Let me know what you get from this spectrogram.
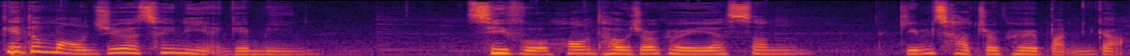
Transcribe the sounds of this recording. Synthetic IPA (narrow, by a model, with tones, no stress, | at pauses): ke˥jt̪ʊ˥k̚mɔː˨˧ŋt͡ʃɔː˨˥kɔː˧t͡sʰɪ˥ŋliː˨˩jɐ̰˨˩nkɛː˧miː˨n | t͡sʰiː˨˧fu˨˩hɔː˧ŋt̪ʰɐ˧wt͡ʃɔː˨˥kʰɵ˨˧ɥkɛ˧jɐ˥tsɐ˥n | kiː˨˥mt͡sʰaː˧t̚t͡ʃɔː˨˥kʰɵ˨˧ɥkɛ˧pɐ˨˥nka̰ː˧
